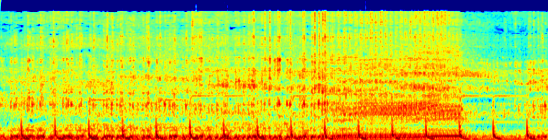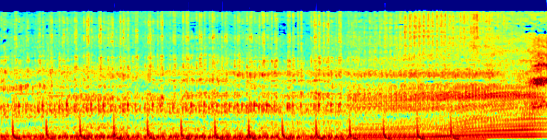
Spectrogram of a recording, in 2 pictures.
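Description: Twin-turbo first-generation Ford Mustang's engine idling with an even pulsing beat, briefly revved about four seconds in. Near the end the revs climb sharply as the car launches and the rear slicks spin.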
